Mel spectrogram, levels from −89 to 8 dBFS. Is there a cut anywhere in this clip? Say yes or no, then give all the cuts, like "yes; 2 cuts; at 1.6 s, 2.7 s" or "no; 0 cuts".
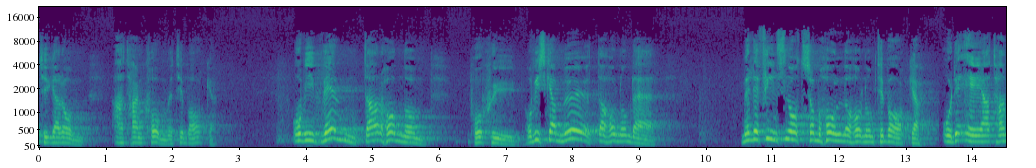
yes; 1 cut; at 13.5 s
